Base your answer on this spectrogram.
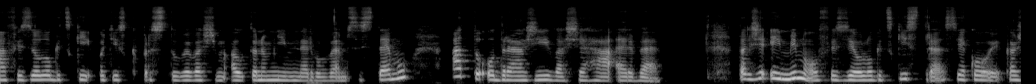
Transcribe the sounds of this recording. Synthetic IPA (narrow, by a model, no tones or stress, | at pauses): aːfɪzɪo̞lo̞ɡɪt͡skiːʔo̞cɪskpr̩st̪uvɛvaʃɛmʔawt̪o̞no̞mɲiːmnɛɾvo̞vɛ̰ːmsɪst̪ɛːmuʔat̪o̞ʔo̞d̪ɾaːʒiːvaʃɛɦaːʔɛɾvɛ̰ː | t̪aɡʒɛʔɪmɪmo̞̰fɪzɪo̞lo̞ɡɪt͡skiːst̪ɾɛ̰sjako̞ɛkaʒ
